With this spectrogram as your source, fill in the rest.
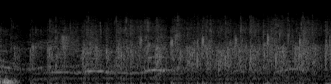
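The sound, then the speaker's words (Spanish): An audience applauds Jesus loudly and steadily, a dense wash of many hands clapping at once with no clear individual beats, holding a sustained level throughout. “Si usted lo cree, denle un aplauso fuerte a Jesús, el mejor aplauso que usted pueda darle.”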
